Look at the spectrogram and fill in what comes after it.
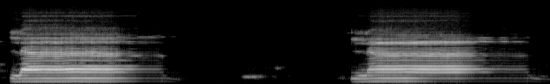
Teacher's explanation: जुबान की करवट के आखिर से नोक तक का हिस्सा जब ऊपर एक दांत और दांतों के मसूड़ों से लगे उससे लाम अदा होता है · زبان کی کروٹ کے آخر سے نوک تک کا حصہ جب اوپر ایک داڑھ اور دانتوں کے مسوڑوں سے لگے اس سے لام ادا ہوتا ہے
